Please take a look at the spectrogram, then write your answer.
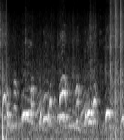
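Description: A caged Koka pigeon, a King Lahori or Basiraj type on a pigeon farm, coos in repeated throaty, gargling phrases that are near and clear, with a brief sharp click at the start and a hissy burst near the end.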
